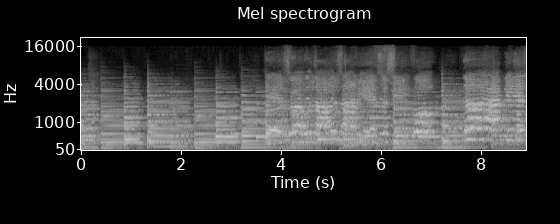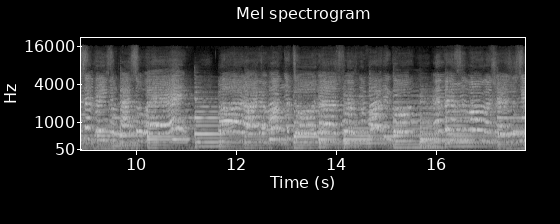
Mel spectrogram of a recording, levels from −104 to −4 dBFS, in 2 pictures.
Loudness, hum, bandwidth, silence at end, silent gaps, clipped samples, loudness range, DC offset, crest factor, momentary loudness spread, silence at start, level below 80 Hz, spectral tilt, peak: -30 LUFS; none; 16.5 kHz; 0 s; none; under 0.1%; 3 LU; under 0.1%; 16 dB; 7 LU; 0 s; -64 dBFS; -4 dB/octave; -14 dBFS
